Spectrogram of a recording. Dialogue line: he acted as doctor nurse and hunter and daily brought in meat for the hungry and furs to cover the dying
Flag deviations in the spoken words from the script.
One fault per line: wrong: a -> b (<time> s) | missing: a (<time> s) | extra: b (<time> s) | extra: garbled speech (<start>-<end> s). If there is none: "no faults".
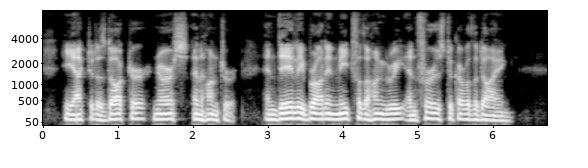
no faults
